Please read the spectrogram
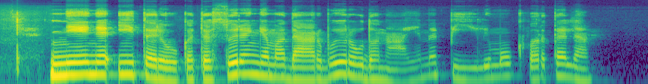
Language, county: Lithuanian, Vilnius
